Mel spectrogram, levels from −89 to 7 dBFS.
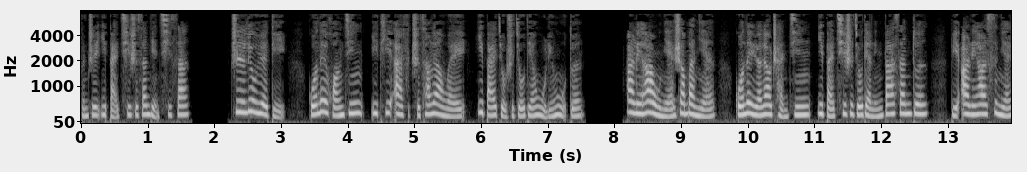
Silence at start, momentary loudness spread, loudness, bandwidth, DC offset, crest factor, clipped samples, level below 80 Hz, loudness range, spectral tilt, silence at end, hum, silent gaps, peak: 0 s; 9 LU; -20 LUFS; 7.6 kHz; under 0.1%; 16 dB; under 0.1%; -52 dBFS; 4 LU; -5.5 dB/octave; 0 s; none; 1.75-2.16 s, 7.66-8.08 s; -4 dBFS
